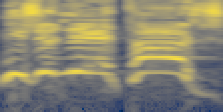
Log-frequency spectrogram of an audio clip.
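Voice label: location first floor generic, battlechatter, Russian; localized english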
